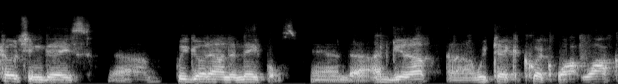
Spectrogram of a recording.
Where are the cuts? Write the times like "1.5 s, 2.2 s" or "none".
1.7 s, 3.0 s, 4.4 s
